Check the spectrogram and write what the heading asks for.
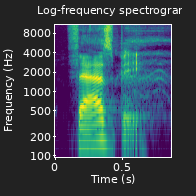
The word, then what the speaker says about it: FASB: of accountants is the Financial Accounting Standards Board fasby which the article had to explain how to pronounce because most people have never heard of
